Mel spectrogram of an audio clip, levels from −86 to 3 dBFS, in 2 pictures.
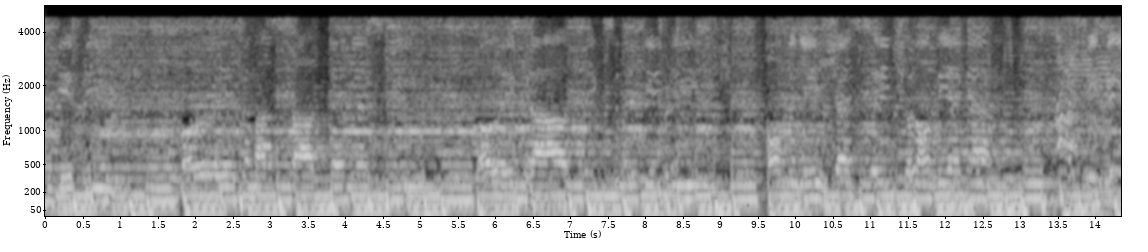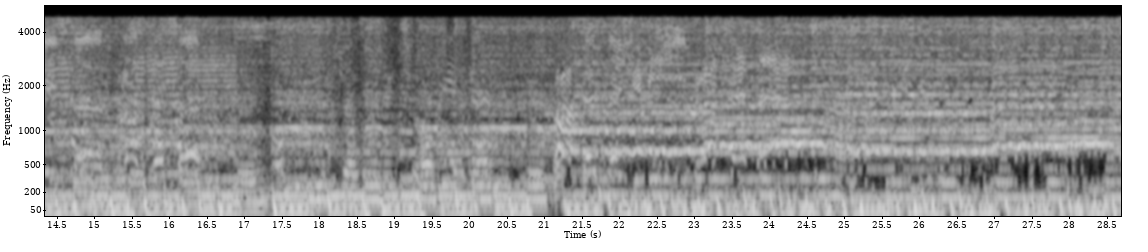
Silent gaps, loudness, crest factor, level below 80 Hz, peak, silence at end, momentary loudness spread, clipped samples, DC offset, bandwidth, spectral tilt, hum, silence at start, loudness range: none; -16 LUFS; 14 dB; -20 dBFS; -2 dBFS; 0 s; 3 LU; under 0.1%; under 0.1%; 5 kHz; -8 dB/octave; none; 0 s; 2 LU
